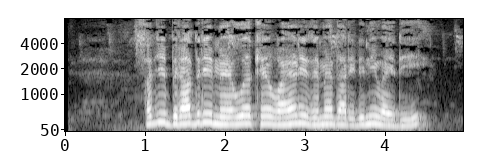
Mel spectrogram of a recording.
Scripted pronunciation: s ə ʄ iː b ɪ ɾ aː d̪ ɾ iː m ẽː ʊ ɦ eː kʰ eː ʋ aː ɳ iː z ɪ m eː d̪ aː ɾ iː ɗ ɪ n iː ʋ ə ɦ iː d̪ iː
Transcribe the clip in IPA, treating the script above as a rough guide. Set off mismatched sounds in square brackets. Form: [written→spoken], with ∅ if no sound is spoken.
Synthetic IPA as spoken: s ə ʄ iː b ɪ ɾ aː d̪ ɾ iː m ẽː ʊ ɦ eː kʰ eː ʋ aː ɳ iː z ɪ m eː d̪ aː ɾ iː ɗ ɪ n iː ʋ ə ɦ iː d̪ iː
